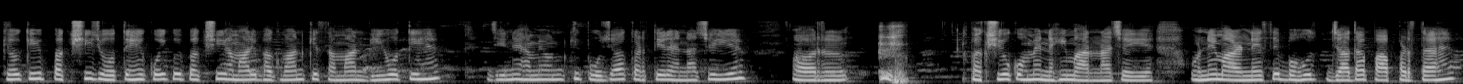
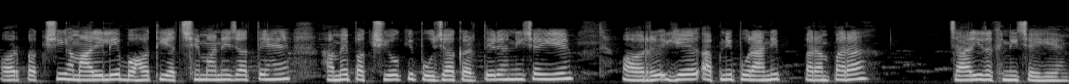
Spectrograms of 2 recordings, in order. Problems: background sounds at intervals, background conversations at intervals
